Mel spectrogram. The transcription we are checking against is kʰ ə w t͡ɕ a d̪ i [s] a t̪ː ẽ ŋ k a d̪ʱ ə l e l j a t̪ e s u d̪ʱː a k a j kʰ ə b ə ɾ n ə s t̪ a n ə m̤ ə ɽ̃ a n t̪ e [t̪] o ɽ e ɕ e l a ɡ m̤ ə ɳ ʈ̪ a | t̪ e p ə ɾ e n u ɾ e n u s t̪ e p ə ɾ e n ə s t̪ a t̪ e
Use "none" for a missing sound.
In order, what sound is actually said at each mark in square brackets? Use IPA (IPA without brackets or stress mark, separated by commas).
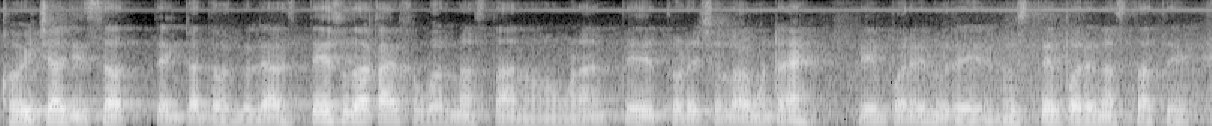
s, t̪ʰ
